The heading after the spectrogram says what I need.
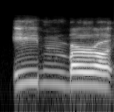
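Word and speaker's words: Edinburgh: Edinburough and kingsman Arizona e edenboro Indiana yeah there you go there you go oh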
